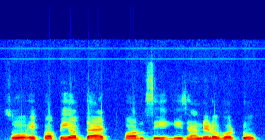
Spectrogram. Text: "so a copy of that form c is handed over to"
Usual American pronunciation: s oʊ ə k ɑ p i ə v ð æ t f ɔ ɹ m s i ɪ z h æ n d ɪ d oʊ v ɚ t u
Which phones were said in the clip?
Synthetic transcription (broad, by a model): s oʊ ə k ɑ p i ə v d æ t f ɔ ɹ m s i ɪ z h æ n d ɪ d oʊ v ɚ t u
